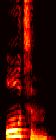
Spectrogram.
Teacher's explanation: Stress on the penult because we have short vowel in the last syllable, so we have applied rule 2a.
